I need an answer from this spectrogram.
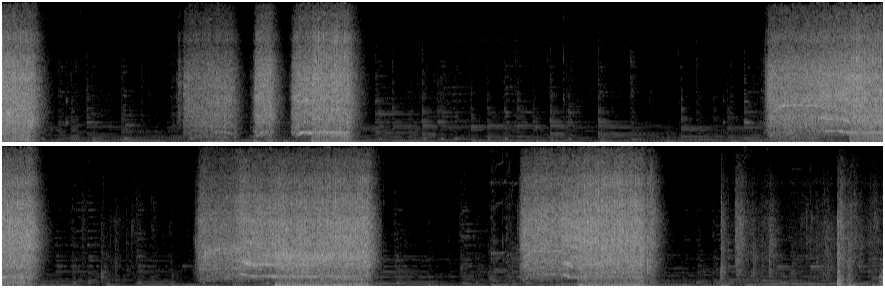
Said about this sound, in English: So I'm going to put screws in it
